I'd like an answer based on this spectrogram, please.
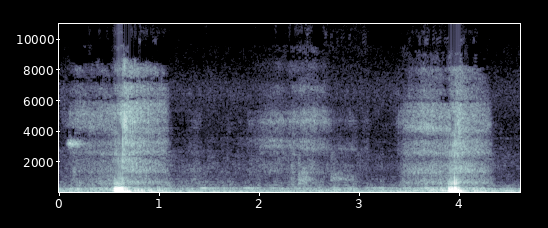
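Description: Two short rattling snorts on breathing in, each followed by a long airy breath out, in a quiet room.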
